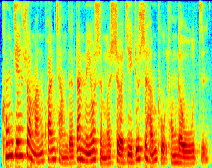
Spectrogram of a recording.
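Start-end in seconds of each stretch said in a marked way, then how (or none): none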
